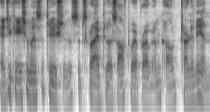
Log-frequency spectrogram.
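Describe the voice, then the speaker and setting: This man's voice is very deep and low in pitch, somewhat breathy, with fairly even intonation. He talks at a moderate pace. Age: 70s. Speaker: retired teacher, video creator. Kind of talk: talking-head video essay.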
